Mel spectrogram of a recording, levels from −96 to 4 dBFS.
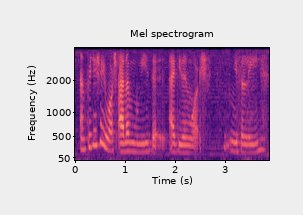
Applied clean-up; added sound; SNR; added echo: none; none; none; none.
